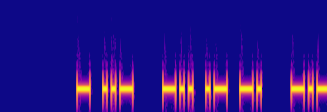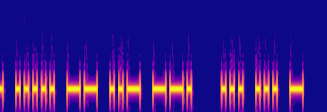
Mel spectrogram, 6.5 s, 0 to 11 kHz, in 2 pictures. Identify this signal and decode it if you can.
Morse code, heard as a keyed tone, about 28 wpm, 700 Hz. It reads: TU DAN K5MUG SST
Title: K1USN SST QSO Practice - 28wpm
